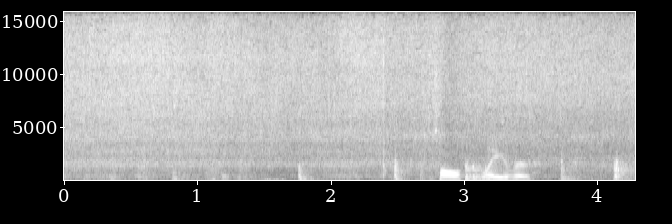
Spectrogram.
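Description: Food sautéing in an Instant Pot, a steady sizzle of frying with a spoon stirring and scraping bits off the bottom, close and continuous; a voice speaks briefly over it.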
